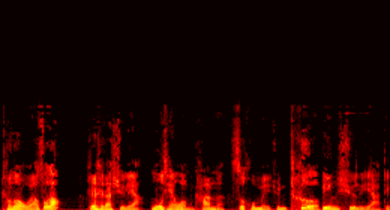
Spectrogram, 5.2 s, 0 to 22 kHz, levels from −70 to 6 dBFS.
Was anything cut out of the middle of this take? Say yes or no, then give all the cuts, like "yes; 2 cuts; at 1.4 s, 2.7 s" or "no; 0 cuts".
yes; 1 cut; at 3.0 s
